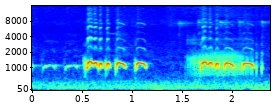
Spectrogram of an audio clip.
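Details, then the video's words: Local zebra dove with a big voice, singing to lure rivals: soft lead-in coos, then two loud bursts of three or four rapid, rolling, rounded notes. "Perkutut Lokal Gacor suara Besar pancingan perkutut"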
